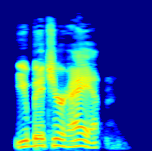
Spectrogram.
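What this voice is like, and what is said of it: Put-on cowboy accent. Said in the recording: “we have to say it in our best cowboy accent”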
